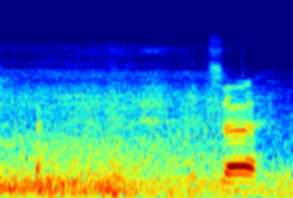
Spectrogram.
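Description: Surf rolling and washing on a beach during surf fishing, with steady broadband roar and wind buffeting the microphone, and a brief louder gust or splash near the end.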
